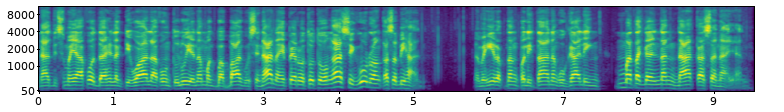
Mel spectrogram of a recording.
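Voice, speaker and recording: A Filipino man with a mid-pitched voice hosts a radio drama, reading letters as dramatic first-person narration. His delivery is earnest and sentimental. The sound is close and dry. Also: brisk, no room sound.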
